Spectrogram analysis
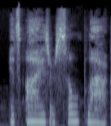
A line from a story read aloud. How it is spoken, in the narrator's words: Laura sobbed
